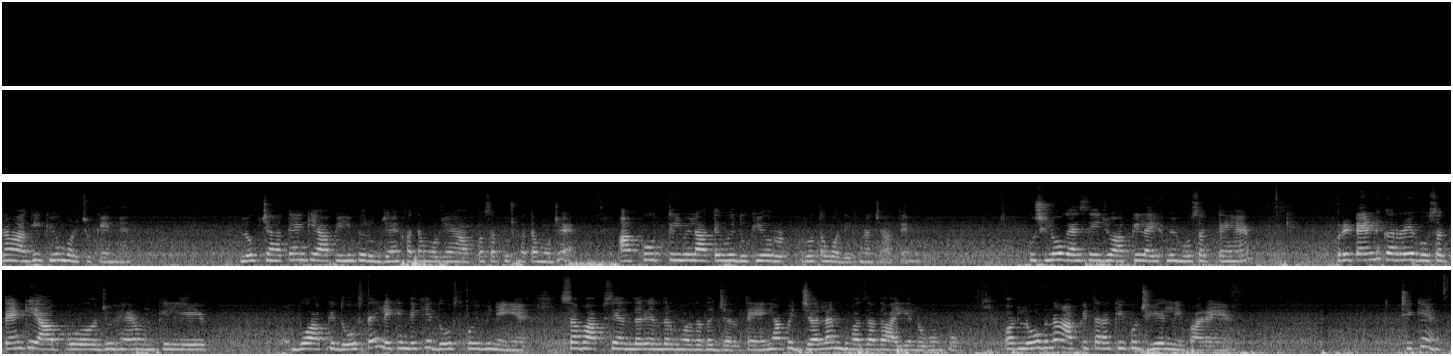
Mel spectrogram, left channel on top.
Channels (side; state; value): left; silent; digital silence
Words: आगे क्यों बढ़ चुके हैं। लोग चाहते हैं कि आप यहीं पे रुक जाएं, ख़त्म हो जाएं, आपका सब कुछ ख़त्म हो जाए, आपको तिल मिलाते हुए दुखी और रोता हुआ देखना चाहते हैं। कुछ लोग ऐसे जो आपकी लाइफ में हो सकते हैं, प्रिटेंड कर रहे हो सकते हैं कि आप जो है उनके लिए वो आपके दोस्त हैं, लेकिन देखिए दोस्त कोई भी नहीं है, सब आपसे अंदर ही अंदर बहुत ज़्यादा जलते हैं। यहाँ पे जलन बहुत ज़्यादा आई है लोगों को, और लोग ना आपकी तरक्की को झेल नहीं पा रहे हैं। ठीक है,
